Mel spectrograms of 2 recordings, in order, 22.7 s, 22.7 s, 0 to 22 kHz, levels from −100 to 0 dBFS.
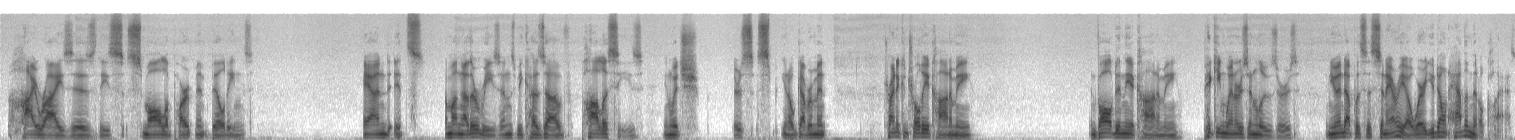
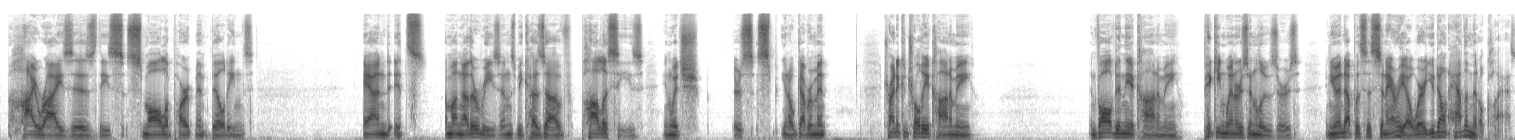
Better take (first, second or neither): second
